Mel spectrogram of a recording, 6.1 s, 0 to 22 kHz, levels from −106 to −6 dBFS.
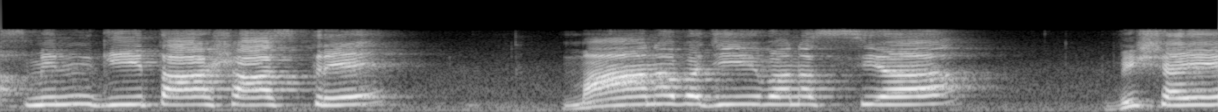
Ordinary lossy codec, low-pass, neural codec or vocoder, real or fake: none; 7.2 kHz; none; real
